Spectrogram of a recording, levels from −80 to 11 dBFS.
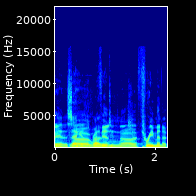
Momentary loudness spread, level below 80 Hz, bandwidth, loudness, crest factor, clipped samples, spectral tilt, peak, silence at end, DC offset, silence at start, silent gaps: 6 LU; -52 dBFS; 16 kHz; -27 LUFS; 16 dB; under 0.1%; -7 dB/octave; -10 dBFS; 0 s; under 0.1%; 0 s; none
